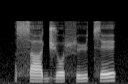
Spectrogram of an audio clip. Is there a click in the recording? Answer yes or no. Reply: no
